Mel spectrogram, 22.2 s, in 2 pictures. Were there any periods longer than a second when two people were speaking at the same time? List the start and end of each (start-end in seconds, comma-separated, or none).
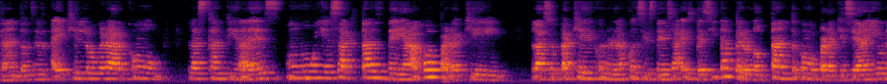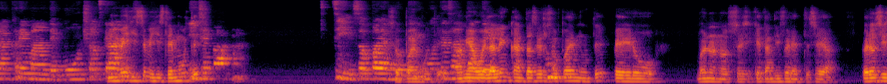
16.0-17.2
